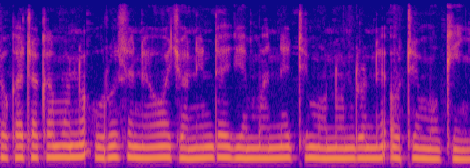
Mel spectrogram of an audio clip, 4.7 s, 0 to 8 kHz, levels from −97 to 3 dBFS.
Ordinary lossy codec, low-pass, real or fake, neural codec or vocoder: none; 7.2 kHz; real; none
